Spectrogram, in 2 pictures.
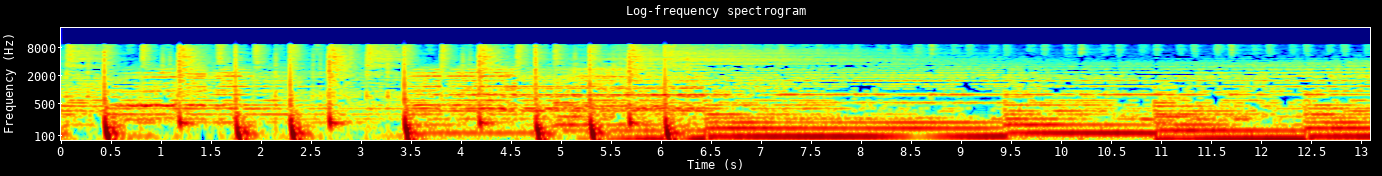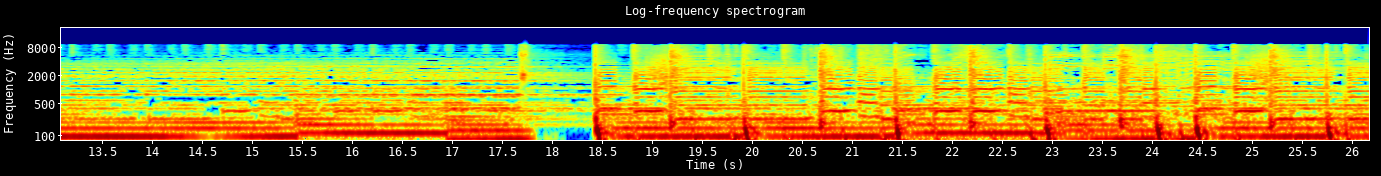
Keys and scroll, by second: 17.1-18.6 typing, 19.5 Return.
